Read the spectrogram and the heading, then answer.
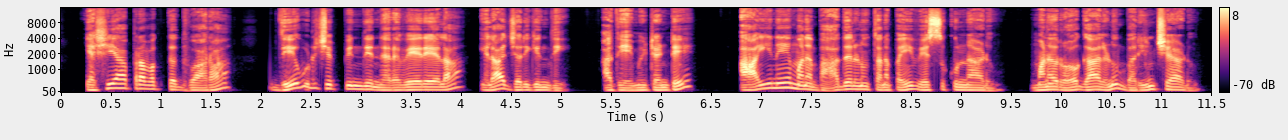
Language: Telugu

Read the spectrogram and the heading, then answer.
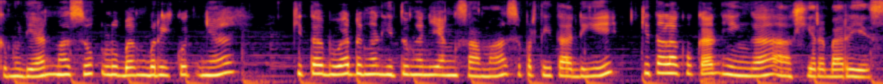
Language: Indonesian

